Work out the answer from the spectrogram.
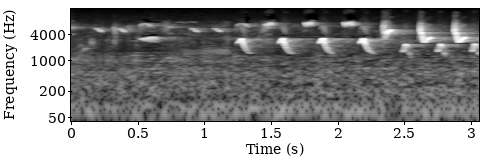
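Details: Common nightingale singing: a run of high thin notes, then a string of loud, sharp, downward-slurred phrases repeated about three times a second, growing louder toward the end.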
